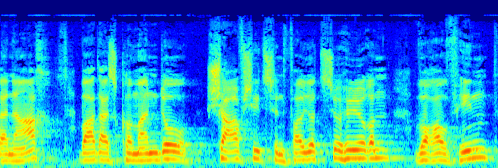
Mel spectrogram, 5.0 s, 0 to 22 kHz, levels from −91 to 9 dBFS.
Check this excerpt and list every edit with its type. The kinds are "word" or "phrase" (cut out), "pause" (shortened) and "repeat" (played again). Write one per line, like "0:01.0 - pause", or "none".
none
